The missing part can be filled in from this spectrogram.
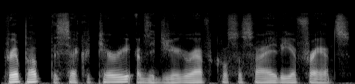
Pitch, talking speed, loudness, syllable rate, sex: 95 Hz, 170 wpm, -22 LUFS, 5.7 syllables/s, male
